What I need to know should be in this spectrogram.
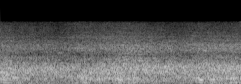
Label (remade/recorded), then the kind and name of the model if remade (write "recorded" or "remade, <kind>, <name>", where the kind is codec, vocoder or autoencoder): recorded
